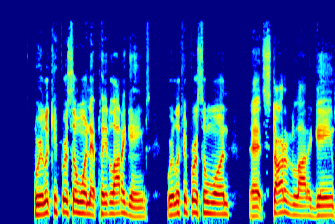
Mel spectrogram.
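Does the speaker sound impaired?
No.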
